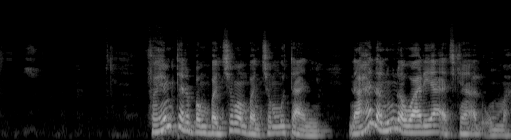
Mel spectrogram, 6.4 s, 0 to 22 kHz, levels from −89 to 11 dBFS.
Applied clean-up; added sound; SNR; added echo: none; none; none; none.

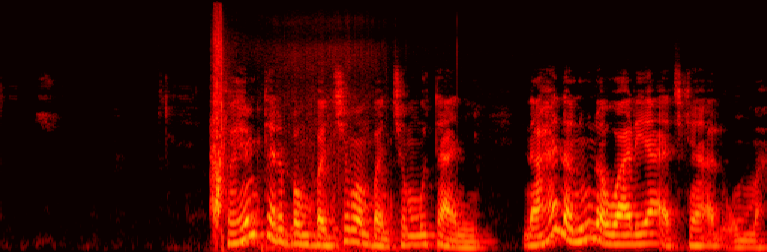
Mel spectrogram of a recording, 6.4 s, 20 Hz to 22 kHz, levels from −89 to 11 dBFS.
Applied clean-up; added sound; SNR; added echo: none; Fire; 11 dB; none.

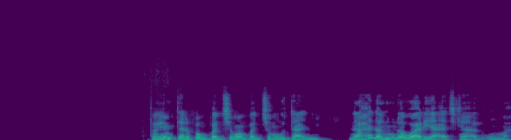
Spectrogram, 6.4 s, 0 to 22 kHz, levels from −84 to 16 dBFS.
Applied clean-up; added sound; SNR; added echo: neural mask model DeepFilterNet 3.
